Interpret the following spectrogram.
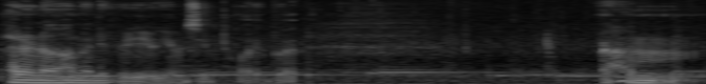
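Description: A man's voice: low voice, expressive, normal speed, creaky, background noise. A man playing a sweet, earnest, geeky single dad on a date, rambling and hesitant in an intimate ASMR roleplay. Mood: enthusiastic, rambling.

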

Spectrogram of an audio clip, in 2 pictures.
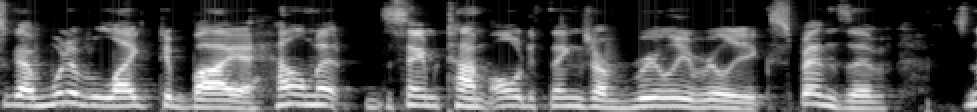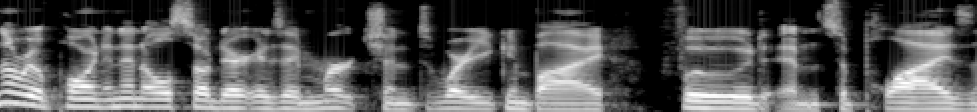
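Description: Man, slightly high voice, game commentary, casual, unscripted, thinking aloud. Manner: informal, thinking aloud as he goes. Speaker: gameplay video host.

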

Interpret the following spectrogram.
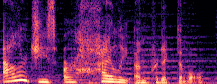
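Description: A woman's voice: a little high, very animated, fairly quick, faint music behind. A woman voicing a poised, courteous young perfumer in a video game, speaking in formal, articulate phrases. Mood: modest, composed. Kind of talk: English video game voice acting.

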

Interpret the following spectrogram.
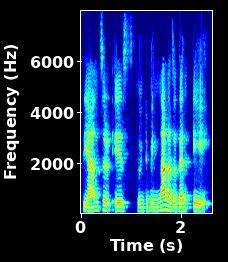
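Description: Young female exam tutor, Indian accent, bright forceful tone, rapid emphatic explaining, code-switches. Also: sits low, fairly even intonation, dull audio. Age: young adult. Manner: mixes Hindi and English, addressing students directly. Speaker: exam prep teacher. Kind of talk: online lesson explaining answer options to students.

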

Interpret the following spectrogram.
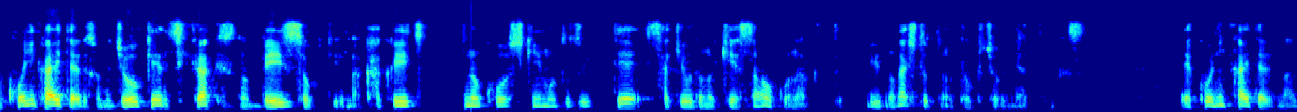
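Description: A middle-aged man with a very low, mellow voice delivers an academic keynote over slides, pausing often and filling gaps with hesitation sounds. The sound is dry and a little dull, like a remote talk recorded at a desk. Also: slightly rough, no room sound. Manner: measured, frequent fillers and pauses. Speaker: keynote speaker. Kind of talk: academic conference lecture. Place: indoor room, video talk over slides.

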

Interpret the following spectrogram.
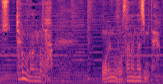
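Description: A woman voicing a hopeful, easily flustered teenage boy in a casual, expressive audio drama style. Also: very deep voice, normal speed, music in the background. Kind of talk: scripted Japanese anime-style audio drama acting.

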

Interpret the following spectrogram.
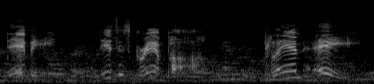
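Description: A man voicing an elderly grandfather, a superhero's techie sidekick, in a high, strained, husky voice for an audiobook. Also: big pitch swings, slow pace, very noisy, heavily acted. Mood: urgent.

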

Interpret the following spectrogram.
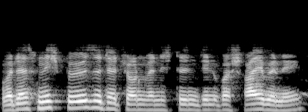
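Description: A man in a casual phone conversation, talking in a naive, slow-witted, stalling way like a confused customer. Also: mid-range voice. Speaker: prank caller posing as a naive customer. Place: phone call. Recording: tinny band-limited phone line.

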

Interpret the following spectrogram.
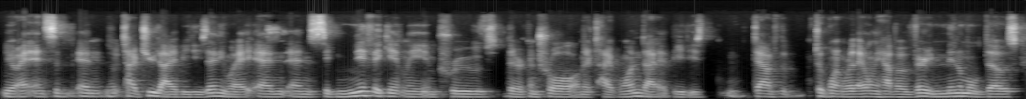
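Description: A man's voice: lowish voice, steady tone, normal speed, darkish tone. A man in his forties, a doctor guest on a casual interview, talking over a video call from a small plain room and often repeating words as he starts a thought. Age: 40s.

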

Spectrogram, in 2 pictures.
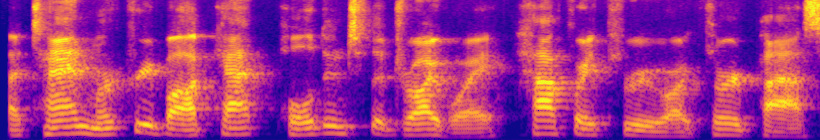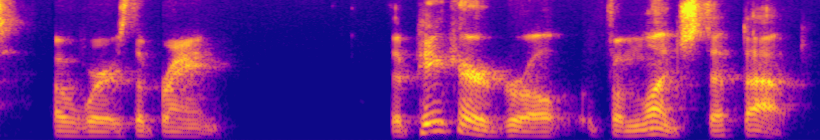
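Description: A man in his fifties doing an animated first-person reading from his novel over a video call. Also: fairly low pitch, normal speed. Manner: animated, acts out dialogue. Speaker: author reading from own novel. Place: small living room, indoors. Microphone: video call, computer microphone.

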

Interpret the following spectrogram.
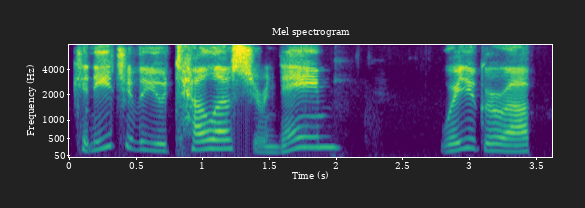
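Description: A woman's voice: medium pitch, lively intonation, a little slow, bright, forceful tone, dry recording. A woman in her sixties hosts a video-call session from her living room, reading a friendly introduction and fumbling a little with the screen. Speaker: host of a folk music society session. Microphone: headset mic on a video call.

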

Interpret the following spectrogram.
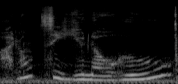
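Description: A woman's voice: on the high side, very animated, unhurried, darkish tone, slight background noise. An actress playing a timid ten-year-old girl in a radio drama, hesitant and pleading. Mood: questioning, hurt.

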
